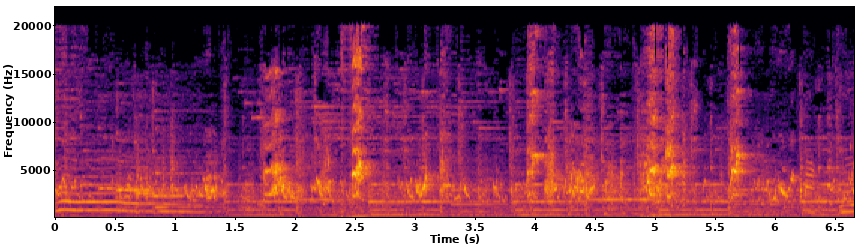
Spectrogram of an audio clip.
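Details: A happy budgie chatters in rapid, buzzy, high-pitched bursts that swell and fade in loose clusters every second or two, over continuous background music with sustained tones.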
